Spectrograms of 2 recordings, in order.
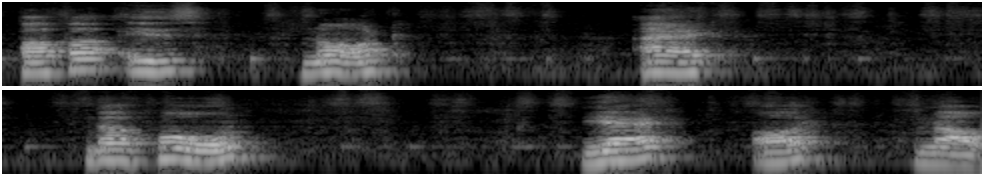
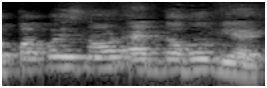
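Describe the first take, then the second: First: Words spaced apart with long pauses; slow, word by word. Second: Slow and clear; slow model line. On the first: Teacher dictating the sentence to students, word by word. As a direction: dictate it one word at a time. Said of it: "धीरे धीरे बोलना है आपको". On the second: Teacher modelling the sentence, slow and clear. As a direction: say it carefully for learners. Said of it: "जल्दी जल्दी तो आपको practice करेंगे". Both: Shown as a demonstration.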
